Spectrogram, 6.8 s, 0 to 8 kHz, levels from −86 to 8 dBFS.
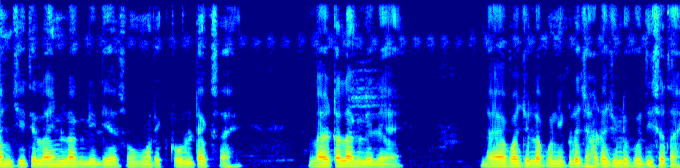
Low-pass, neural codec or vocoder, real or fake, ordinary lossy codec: none; none; real; none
